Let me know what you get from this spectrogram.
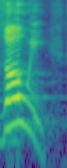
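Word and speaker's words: Zoe (ζωή): That word alive in the Greek is pronounced Zoe.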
